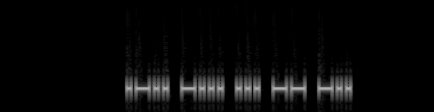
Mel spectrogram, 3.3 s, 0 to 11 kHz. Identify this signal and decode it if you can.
Morse code, heard as a keyed tone, about 36 wpm, 700 Hz. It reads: LBSMD
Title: Code Groups - 5 Letters - 35wpm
